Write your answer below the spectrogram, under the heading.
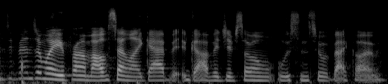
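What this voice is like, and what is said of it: Australian accent. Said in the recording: “your adorable voice ... Oh, my accent? ... Brisbane, mm-hmm, Australia”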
